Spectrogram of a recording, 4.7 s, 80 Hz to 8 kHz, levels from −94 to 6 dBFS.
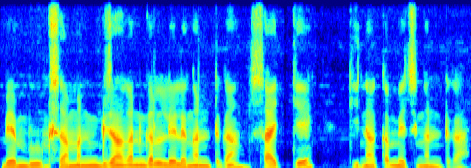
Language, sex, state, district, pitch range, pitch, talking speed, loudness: Wancho, male, Arunachal Pradesh, Longding, 110-125 Hz, 115 Hz, 180 wpm, -20 LUFS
